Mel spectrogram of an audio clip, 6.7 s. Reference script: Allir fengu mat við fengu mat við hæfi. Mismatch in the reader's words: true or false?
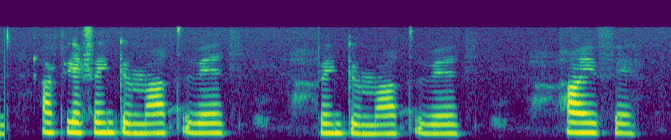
false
